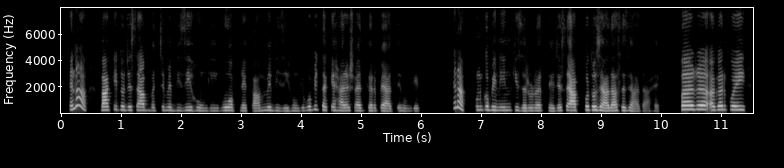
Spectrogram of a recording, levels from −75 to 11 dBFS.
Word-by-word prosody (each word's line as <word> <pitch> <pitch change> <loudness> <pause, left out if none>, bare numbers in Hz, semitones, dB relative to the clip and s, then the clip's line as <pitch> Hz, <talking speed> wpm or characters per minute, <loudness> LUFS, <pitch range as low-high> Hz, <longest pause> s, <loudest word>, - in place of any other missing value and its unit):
है 290 - +1
ना? - - +3 0.3
बाकी 255 +2 +5
तो 270 -1 -1
जैसे 250 0 -4
आप 240 0 +3
बच्चे 220 +2 -11
में 235 -2 -7
बिज़ी 220 +2 -8
होंगी, 205 -3 -10
वो 230 +1 +1
अपने 215 -2 -8
काम 195 0 -8
में 240 +1 -5
बिज़ी 200 -1 -12
होंगे। 200 +1 -14
वो 255 +4 -3
भी 300 - -7
थके-हारे 230 -3 -3
शायद 210 -2 -4
घर 205 -1 -3
पर 210 +1 -4
आते 185 0 -4
होंगे, 190 -1 -15 0.7
है 440 - +4
ना? - - +4 0.2
उनको 265 +1 -1
भी 255 -1 -2
नींद 235 0 -7
की 245 - -8
ज़रूरत 210 0 -4
है, 200 - -5
जैसे 215 +5 -3
आपको, 235 +3 +4
तो 260 0 +5
ज़्यादा 210 -4 +4
से 225 0 -2
ज़्यादा 185 -5 -9
है। - - -19 0.4
पर 300 0 +7
अगर 285 -2 +5
कोई 275 -1 +2
230 Hz, 220 wpm, -20 LUFS, 205-255 Hz, 0.7 s, पर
